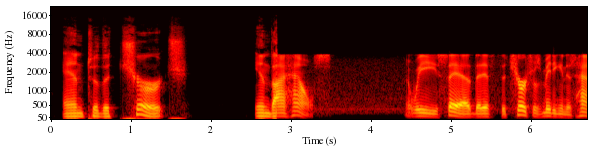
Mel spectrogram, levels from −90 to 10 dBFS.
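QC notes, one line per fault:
2.82–6.71 s, input switched to a poorer device: capture likely moved to a narrowband input, cutting everything above 3.8 kHz, so speech turns dull and boxy over a quiet new noise floor, with no gap at the switch.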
